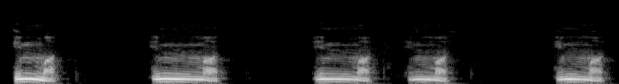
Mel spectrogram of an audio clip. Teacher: when you add the other ma, ma is now twice as long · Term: gemination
